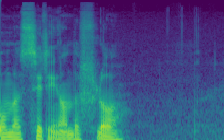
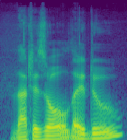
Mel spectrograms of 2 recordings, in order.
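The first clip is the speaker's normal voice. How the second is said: light German doctor voice; German accent; 6 semitones higher, 4 dB louder than usual. Acted. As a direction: ask like a curious German shrink. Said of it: "a German accent".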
